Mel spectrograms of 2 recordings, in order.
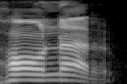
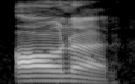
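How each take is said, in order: First: The word begins with an h sound. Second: The word begins with a vowel sound. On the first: The speaker calls it wrong. "गलत बात" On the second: The speaker calls it right. "जब H silent है"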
